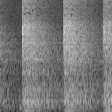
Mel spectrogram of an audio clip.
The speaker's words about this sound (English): next door's renovation work, complete with the clatter of workmen and the din of machinery.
